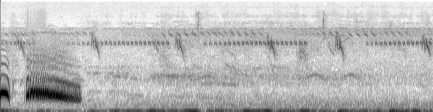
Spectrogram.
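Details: Deep-voiced trained Spotted Dove, kept to attract wild birds. One short hoot runs into a single long, sliding, downward coo, followed by quiet with soft high ticking and a low rumble.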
